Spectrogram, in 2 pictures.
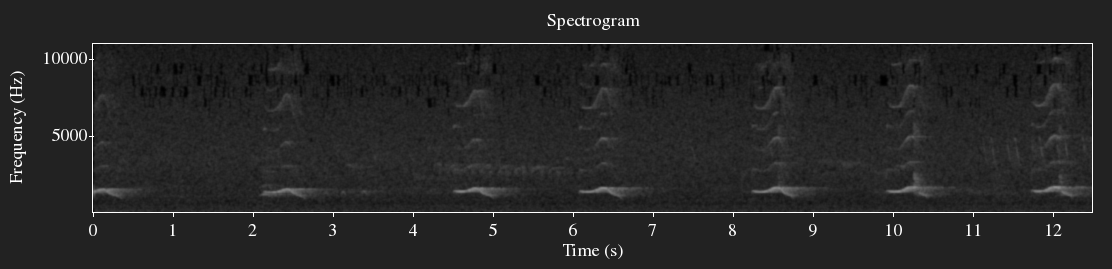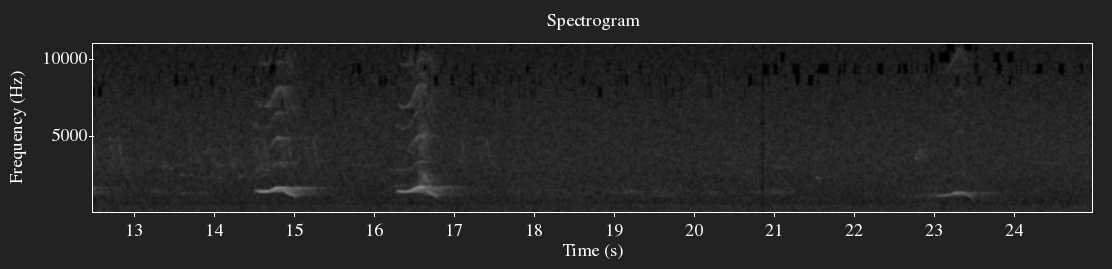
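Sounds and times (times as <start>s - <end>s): bird calling rising and falling: 0.0s - 0.5s, 2.1s - 2.8s, 4.5s - 5.2s, 8.2s - 8.9s, 9.9s - 10.6s, 11.7s - 12.5s, 14.5s - 15.2s, 16.3s - 17.0s, 22.8s - 23.7s.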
